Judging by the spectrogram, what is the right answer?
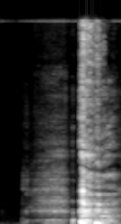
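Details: Adult denture wearer, two weeks of a harsh cough after a cruise illness, home COVID tests negative; breathy throat clearing, then one harsh, loose cough burst in a quiet room.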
